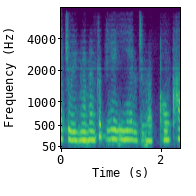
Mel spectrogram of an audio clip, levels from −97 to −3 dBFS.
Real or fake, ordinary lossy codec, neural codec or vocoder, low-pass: fake; none; codec, 44.1 kHz, 0.9 kbps, DAC; 7.2 kHz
